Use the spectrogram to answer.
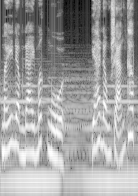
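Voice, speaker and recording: A woman's voice: mid-range voice, moderate pace, lightly acted. A worried ageing father from a cartoon farm tale, played by a woman. The delivery is grave and coaxing, with music playing underneath. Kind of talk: cartoon dubbing.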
